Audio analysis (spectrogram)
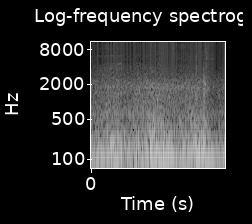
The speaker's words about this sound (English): It's going so fast. If anyone's in his way, beeps them. It's going so fast that the car sounds like a dryer or a washing machine on full speed once you're up there.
